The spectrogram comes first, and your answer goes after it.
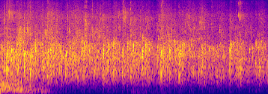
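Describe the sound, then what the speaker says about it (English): Conference audience applauding, a dense wash of many hands clapping at once, steady and moderately loud, with no voices over it. "an applause, please."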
